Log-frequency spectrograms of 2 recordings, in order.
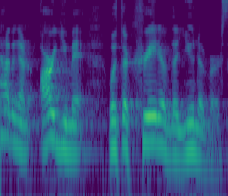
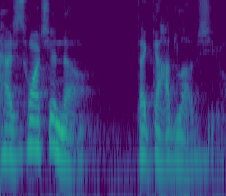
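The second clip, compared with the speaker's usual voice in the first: clearer repeat with a pause midway; paused, deliberate repeat; 5 semitones lower, 5 dB quieter than usual. Retold or imitated. Shopper repeating it for the cashier, paused and deliberate. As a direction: say it carefully, lowered voice, in two measured parts. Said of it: "So I paused".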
